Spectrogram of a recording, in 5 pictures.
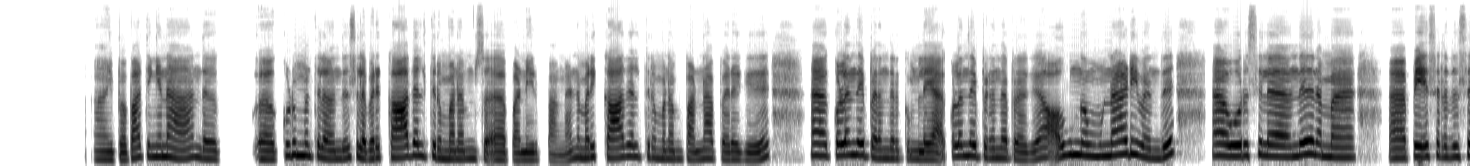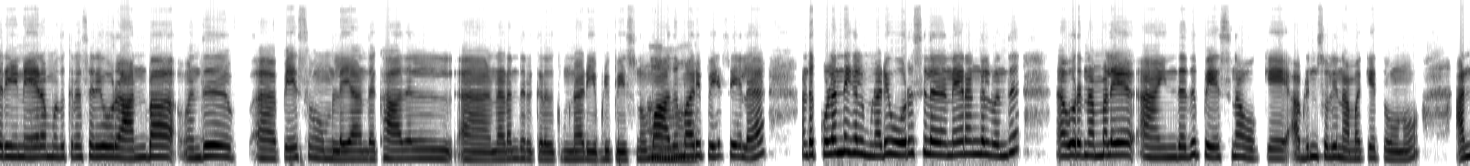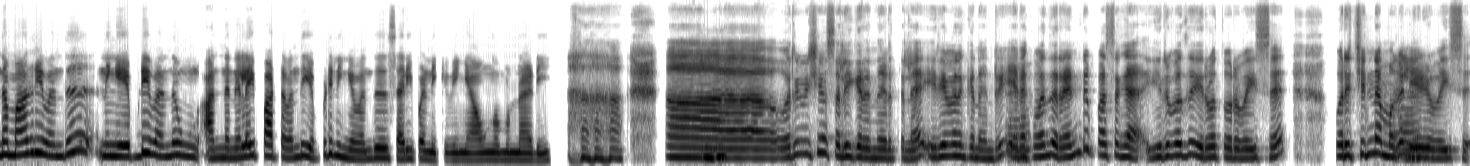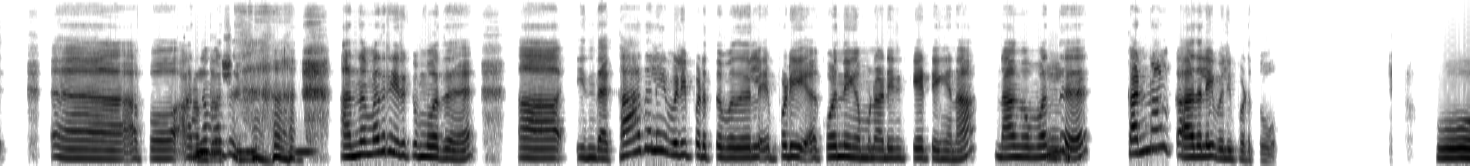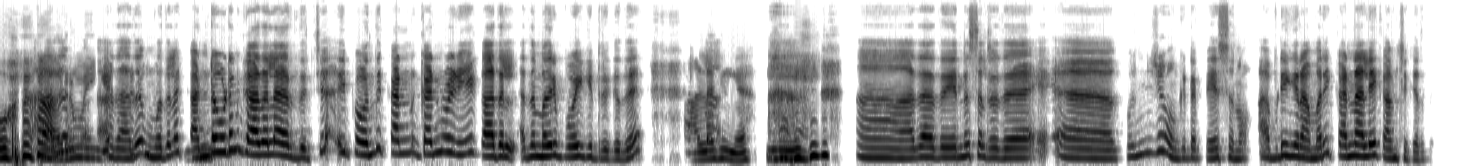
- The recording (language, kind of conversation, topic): Tamil, podcast, குழந்தைகள் பிறந்த பிறகு காதல் உறவை எப்படி பாதுகாப்பீர்கள்?
- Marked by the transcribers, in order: other background noise; tapping; laugh; drawn out: "ஆ"; inhale; chuckle; inhale; laughing while speaking: "அருமைங்க. ம்"; inhale; chuckle; put-on voice: "அ கொஞ்சம் உன்கிட்ட பேசணும்"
